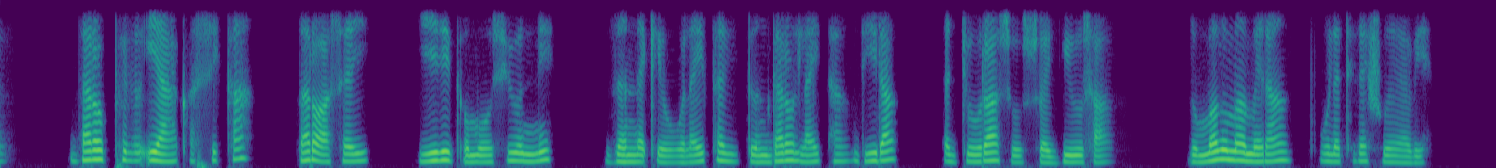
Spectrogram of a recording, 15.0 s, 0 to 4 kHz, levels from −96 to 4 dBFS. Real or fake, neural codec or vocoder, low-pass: fake; codec, 16 kHz, about 1 kbps, DyCAST, with the encoder's durations; 3.6 kHz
